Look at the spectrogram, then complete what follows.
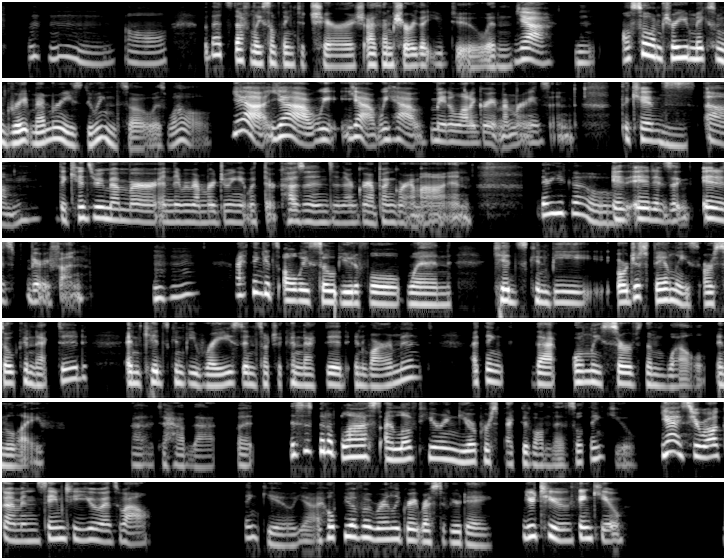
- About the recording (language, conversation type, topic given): English, unstructured, How do you usually spend time with your family?
- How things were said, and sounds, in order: tapping; unintelligible speech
